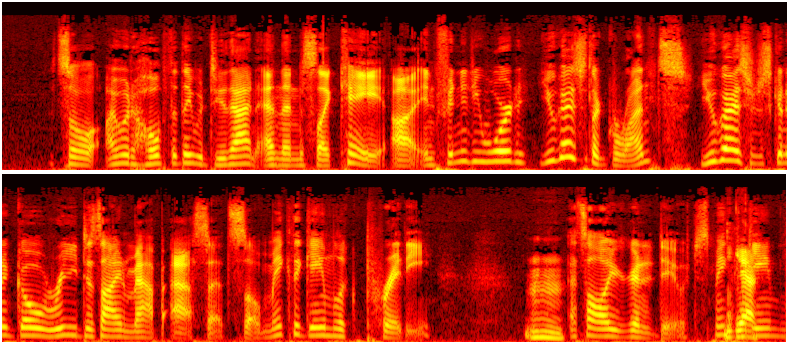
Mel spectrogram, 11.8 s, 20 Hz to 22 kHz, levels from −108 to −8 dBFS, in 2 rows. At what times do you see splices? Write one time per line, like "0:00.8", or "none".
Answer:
none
